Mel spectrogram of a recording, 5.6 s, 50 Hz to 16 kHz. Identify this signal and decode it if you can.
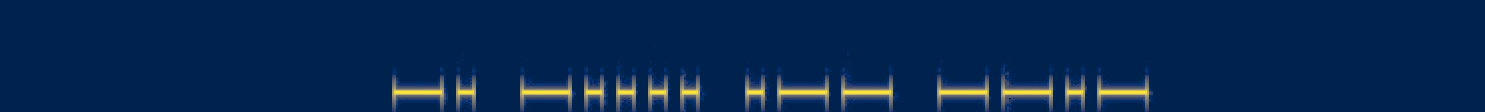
Morse code, heard as a keyed tone, about 20 wpm, 700 Hz. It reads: N6WQ
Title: USA Call Signs - 4 Characters - Repeated 3x - 20wpm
